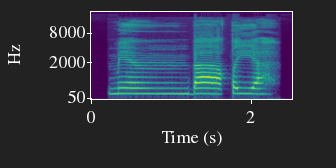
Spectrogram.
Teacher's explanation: کلمت باقیہ، با حروف القلب میں سے ہے اور قلب کا معنی ہے بدل دینا، تو ہم نون ساکن کو میم میں بدل کے اور غنہ کے ساتھ یہ حکم کو ادا کریں گے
